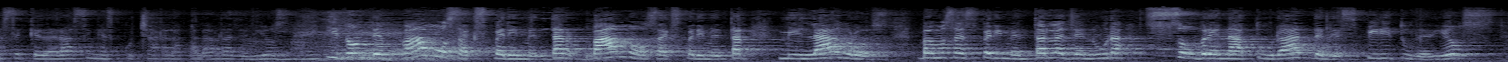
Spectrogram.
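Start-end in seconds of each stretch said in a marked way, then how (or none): 2.4-11.2 loud, driving preacher's proclamation; fervent sermon climax; full-force preaching. Acted. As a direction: preach it out with fire to the congregation.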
